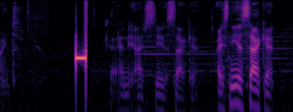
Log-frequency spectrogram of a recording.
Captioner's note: screen beeps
